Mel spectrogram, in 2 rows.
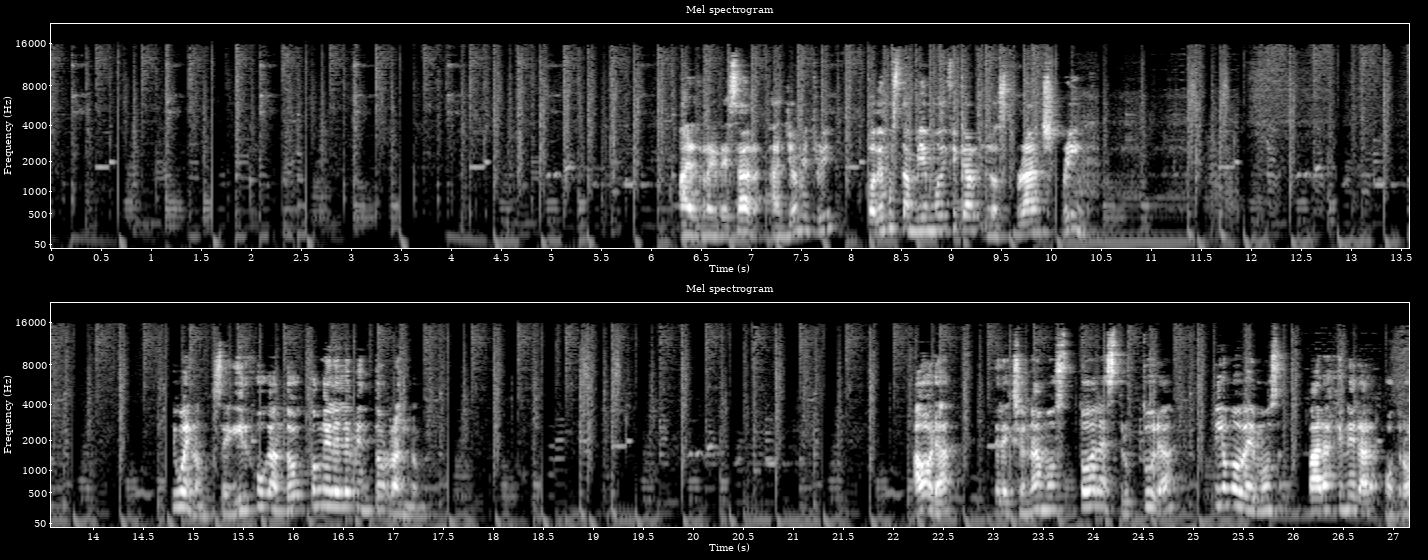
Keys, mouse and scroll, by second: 2.0-11.0 drag, 11.7-13.8 drag, 13.8 scroll down 2, 14.5-18.0 shift+middle drag, 18.0-19.7 drag, 20.5 click, 20.7 click, 21.3 scroll down 1, 21.3 shift+middle click, 21.7 click, 22.1 click, 23.3-25.4 middle drag, 25.4-26.8 drag.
